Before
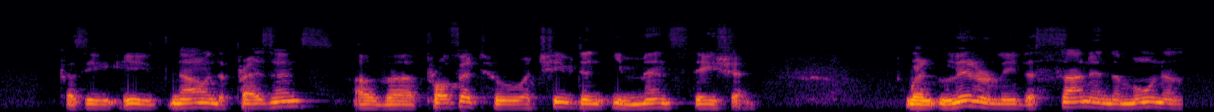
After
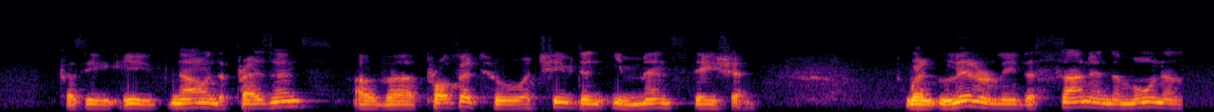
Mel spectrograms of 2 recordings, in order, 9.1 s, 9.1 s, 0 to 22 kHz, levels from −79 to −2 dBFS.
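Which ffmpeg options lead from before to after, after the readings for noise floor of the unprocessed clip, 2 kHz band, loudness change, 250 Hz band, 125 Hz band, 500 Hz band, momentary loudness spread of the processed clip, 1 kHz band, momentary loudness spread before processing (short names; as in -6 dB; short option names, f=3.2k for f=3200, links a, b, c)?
-64 dBFS, +7.0 dB, +5.0 dB, +5.0 dB, +4.0 dB, +6.0 dB, 8 LU, +7.0 dB, 8 LU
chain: -af "lowpass=2.7k,lowshelf=f=360:g=-5,volume=8dB"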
